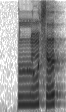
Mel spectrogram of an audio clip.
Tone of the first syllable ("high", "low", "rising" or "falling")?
rising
